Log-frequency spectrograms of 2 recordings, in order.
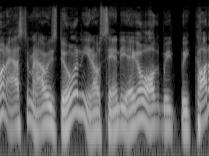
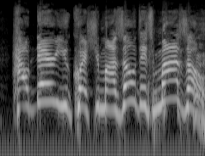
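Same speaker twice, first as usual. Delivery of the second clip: very high-pitched, belligerent, combative put-on Southern accent; 12 semitones higher than usual. Riffing on a baseball umpire bit, in a put-on Southern umpire voice. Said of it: "Baseball Southern. Let's fight umpire".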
